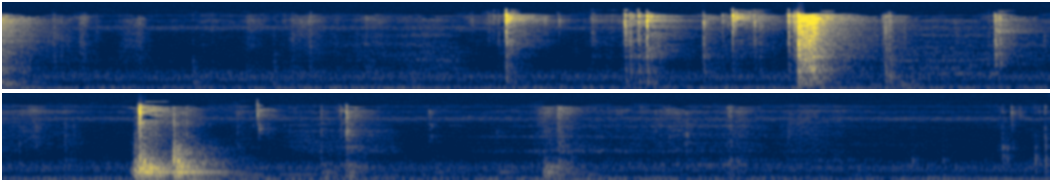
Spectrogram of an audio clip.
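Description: Sharp clicks and snaps as pliers break the old plastic edge guard away from a pickleball paddle's rim. About four seconds in comes a louder knock as metal pliers are put down on the table among the other tools.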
